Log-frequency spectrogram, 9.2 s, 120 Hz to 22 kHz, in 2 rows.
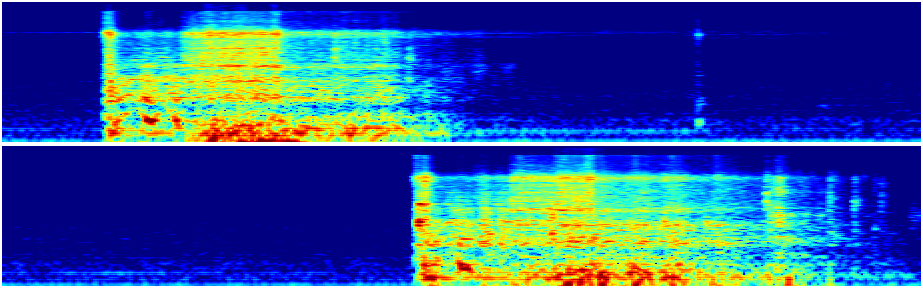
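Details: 1986 Pontiac Fiero with 3.4L V6 after refitting used original 2.8L injectors and Holley 512-501 adjustable fuel pressure regulator, about 58 psi, firing order checked: two long even cranking bursts that never catch; crank, no start.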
